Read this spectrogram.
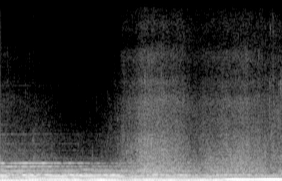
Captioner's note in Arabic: الأمواج تضرب الشاطئ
